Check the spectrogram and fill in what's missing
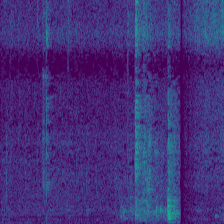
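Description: Turmeric, chili powder and cumin powder cooked in a pan for a fish curry, heard as a faint steady sizzle broken by a few sharper hissing bursts and spatula scrapes, close with no voices.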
